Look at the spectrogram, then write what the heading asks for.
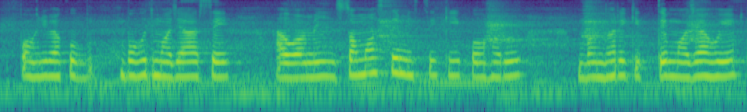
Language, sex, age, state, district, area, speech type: Odia, female, 18-30, Odisha, Balangir, urban, spontaneous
